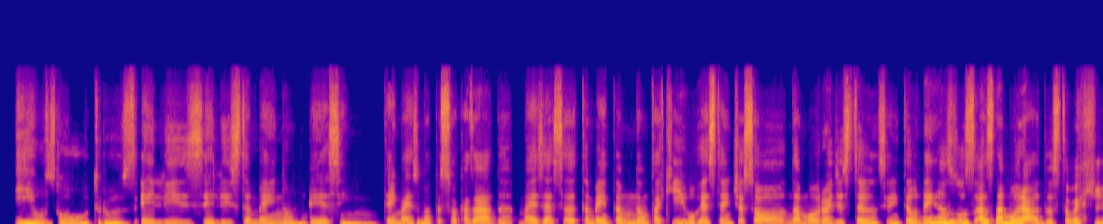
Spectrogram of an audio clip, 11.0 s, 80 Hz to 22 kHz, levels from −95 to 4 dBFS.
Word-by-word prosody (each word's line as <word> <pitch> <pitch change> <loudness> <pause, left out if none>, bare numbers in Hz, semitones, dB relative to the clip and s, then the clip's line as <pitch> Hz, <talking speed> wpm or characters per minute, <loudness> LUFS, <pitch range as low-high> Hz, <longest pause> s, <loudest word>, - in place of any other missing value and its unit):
E 285 +3 +4
os 210 - -2
outros, 300 - -1
eles 190 +1 -4
eles 190 +1 -3
também 200 0 -3
não 215 +7 -3
É, 180 0 0
assim, 145 -5 -4
tem 175 - -1
mais 200 +7 -2
uma 255 -3 0
pessoa 190 -2 -1
casada, 175 +7 0
mas 190 -3 -2
essa 180 +2 0
também 185 -1 -1
tão 180 +1 -1
não 180 0 -1
está 185 +1 -4
aqui. 205 +5 -4
O - - -1
restante 215 -2 -1
é - - -2
só 205 +1 +1
namoro 200 -1 -1
à 200 - +2
distância, 165 -7 -2
então 165 +5 0
nem 260 - +2
os 280 -2 +4
as 275 -2 +5
namoradas 265 - +5
estão 160 - -3
aqui. 275 +6 -1
195 Hz, 190 wpm, -21 LUFS, 180-235 Hz, -, as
